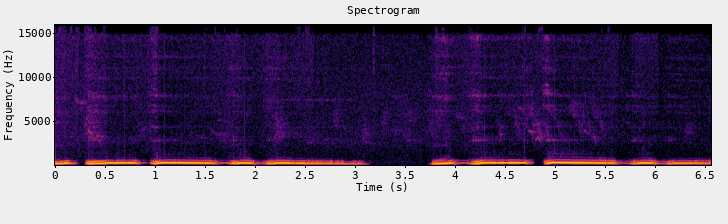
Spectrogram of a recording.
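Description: Common wood pigeon giving its cooing nest call, a series of low, hollow, rhythmic coos in two phrases separated by a short pause, loud and clear with nothing else around it.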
